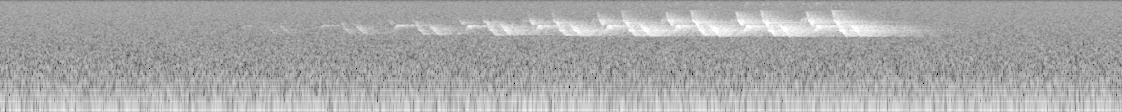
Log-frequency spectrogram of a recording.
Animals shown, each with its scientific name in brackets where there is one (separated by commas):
Ovenbird (Seiurus aurocapilla)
